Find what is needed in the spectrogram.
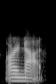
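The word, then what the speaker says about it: R naught: It's like R sub zero. R-naught is how it's pronounced.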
